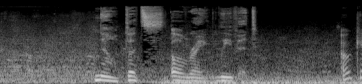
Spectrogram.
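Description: A man answers briefly.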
